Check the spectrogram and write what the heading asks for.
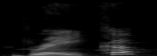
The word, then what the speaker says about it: breakup: relacionamento, então nós temos breakup e nós temos breakup. Breakup com a primeira sílaba enfatizada é o término em si. Break up significa terminar.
